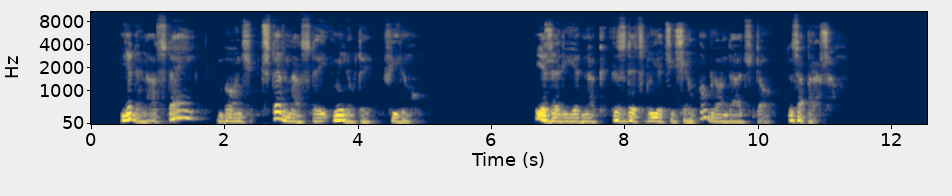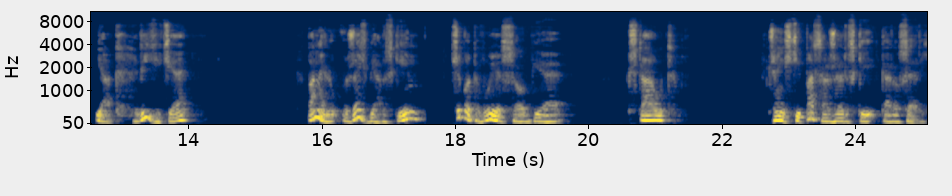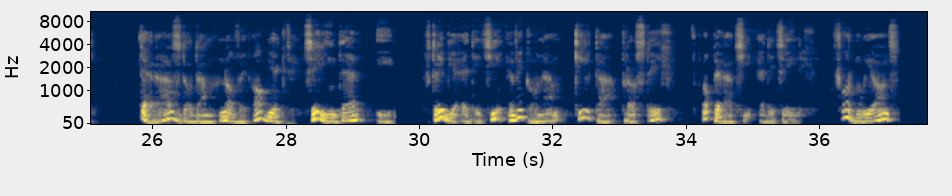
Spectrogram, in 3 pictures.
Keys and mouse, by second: 0.0 click, 0.5 ctrl+z, 1.1 click, 1.4 click, 1.9 click, 2.3 click, 2.6 middle click, 3.3 KP_3, 4.4-5.5 drag, 6.0 KP_1, 7.1-9.1 drag, 9.3 middle click, 9.8 KP_3, 10.5-12.2 drag, 12.3 middle click, 12.7 KP_3, 13.5-14.5 drag, 14.6 middle click, 15.2 KP_3, 15.8 space, 15.8 click, 17.4 ctrl+z, 18.0 drag, 19.4-21.2 drag, 21.4 middle click, 22.0 KP_1, 22.5 Tab, 23.4-24.0 drag, 24.8 click, 25.1 Tab, 26.0 r, 27.6 click, 28.0 s, 29.7 ctrl+r, 31.6 ctrl+b, 32.8 s, 33.3 s, 34.4 ctrl+z, 34.7 s, 35.6 middle click, 36.0 KP_3.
